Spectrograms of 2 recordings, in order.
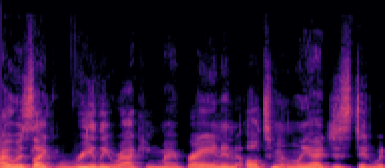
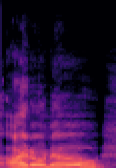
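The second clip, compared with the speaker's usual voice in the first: much higher, sheepish squeak; flustered squeak. Retold or imitated. Younger brother caught out by question, high flustered squeak. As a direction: answer way up high, comically caught out.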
